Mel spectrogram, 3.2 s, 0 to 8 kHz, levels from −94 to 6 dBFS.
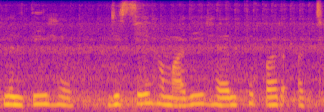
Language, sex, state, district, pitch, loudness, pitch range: Hindi, male, Chhattisgarh, Raipur, 210 Hz, -15 LUFS, 200-225 Hz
